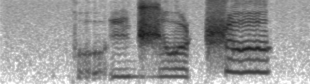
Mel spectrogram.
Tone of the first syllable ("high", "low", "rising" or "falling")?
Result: low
